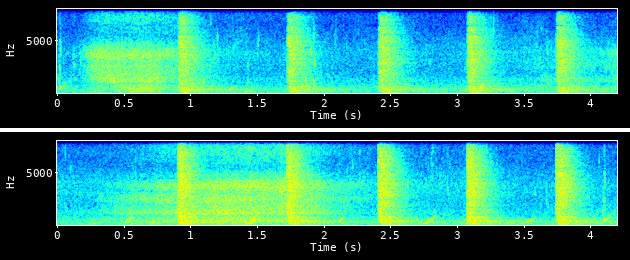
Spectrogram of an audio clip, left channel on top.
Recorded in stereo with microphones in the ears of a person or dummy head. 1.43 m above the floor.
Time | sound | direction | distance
0.9 | a gunshot | 55° right (ahead or behind) | 1.8 m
